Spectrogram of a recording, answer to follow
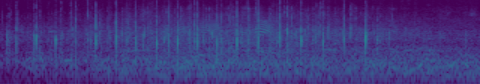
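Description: Scattered applause from a crowd, individual claps thinning out near the end.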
